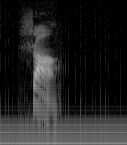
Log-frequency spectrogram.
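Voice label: "shang" tone 4, Chinese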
